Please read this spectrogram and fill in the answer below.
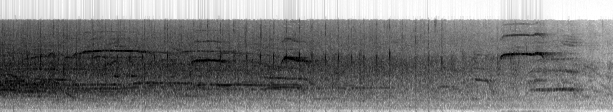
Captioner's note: cheers and applause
